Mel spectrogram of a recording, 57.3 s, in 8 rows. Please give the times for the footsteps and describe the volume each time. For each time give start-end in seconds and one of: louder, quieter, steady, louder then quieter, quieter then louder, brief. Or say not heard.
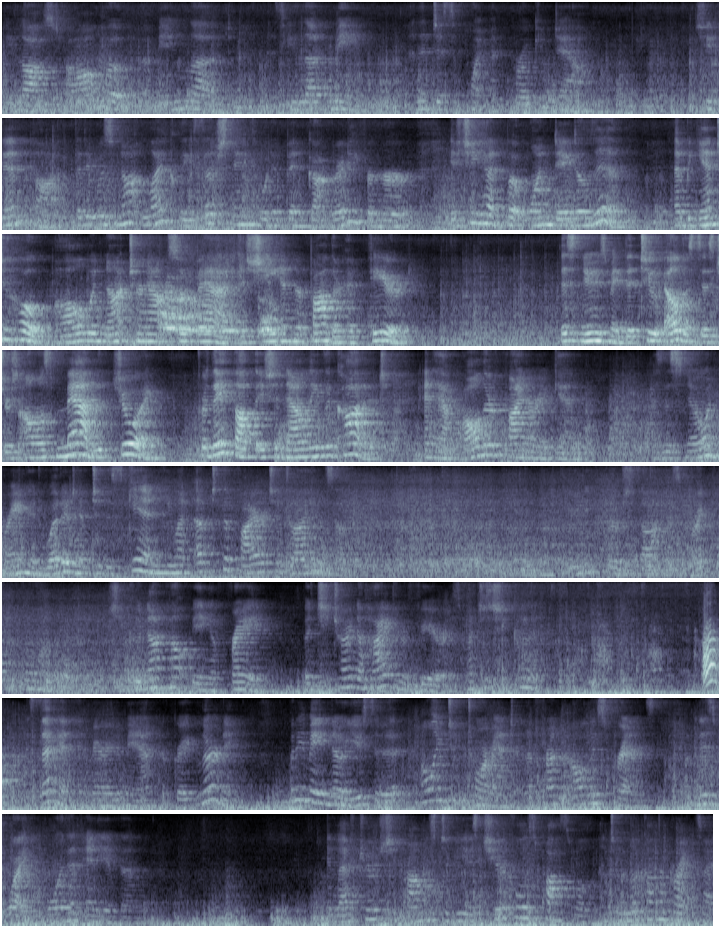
not heard.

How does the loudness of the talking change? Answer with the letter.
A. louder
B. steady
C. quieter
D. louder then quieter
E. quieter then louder
D.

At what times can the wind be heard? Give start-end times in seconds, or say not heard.
0.0-57.2.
